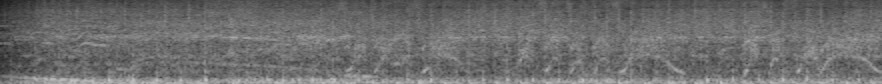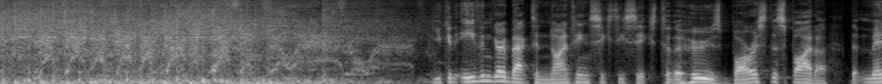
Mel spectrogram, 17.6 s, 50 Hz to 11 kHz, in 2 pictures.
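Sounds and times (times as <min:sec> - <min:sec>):
dense wall of distorted instruments: 0:00.0 - 0:13.4
harsh screamed metal vocals: 0:00.0 - 0:13.4
speech: 0:13.3 - 0:17.6.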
